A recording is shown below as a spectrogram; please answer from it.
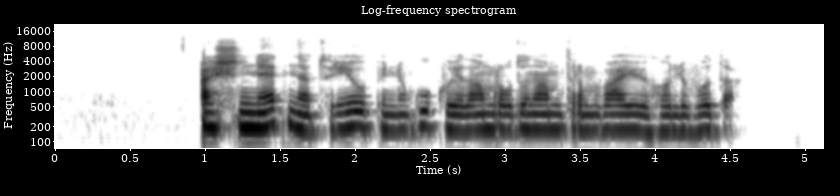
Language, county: Lithuanian, Panevėžys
